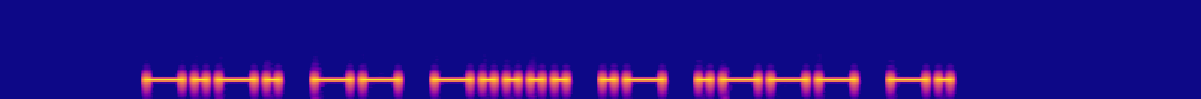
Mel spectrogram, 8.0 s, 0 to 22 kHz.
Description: Morse code, heard as a keyed tone, about 15 wpm, 700 Hz. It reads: CM6AJN
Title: DXCC-100 Call Signs - 6 Characters - Repeated 3x - 15wpm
